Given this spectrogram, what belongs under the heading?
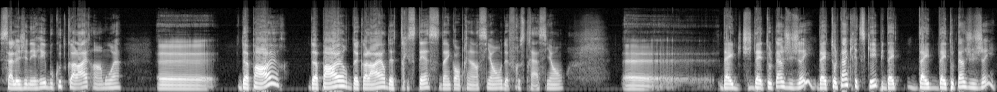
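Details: Stuttering in an adult French-speaking man; real, developmental stuttering.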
